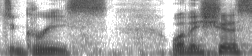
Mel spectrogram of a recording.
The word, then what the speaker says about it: Gris: is main sorry Greece I've heard the people who work on that game call it Gris and then bla no Grizz then Blanc he says gris-gris is actually pronounced Greece not Grizz and the South's just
